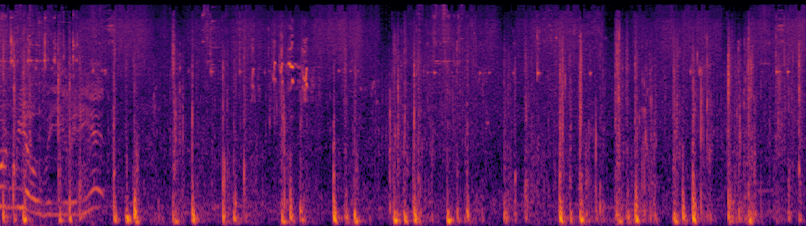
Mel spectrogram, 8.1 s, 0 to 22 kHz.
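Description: Steady clip-clop of horse hooves at a walking pace in Kingdom Come: Deliverance 2, close and rhythmic, with a horse's whinny at the start and someone talking over it.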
